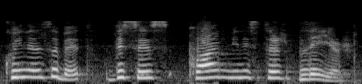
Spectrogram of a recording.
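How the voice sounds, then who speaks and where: A woman with a high voice works through short practice phrases in a classroom role play. She speaks carefully, one line at a time. The recording is dull and lo-fi. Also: a little slow, a little mellow. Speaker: language student.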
